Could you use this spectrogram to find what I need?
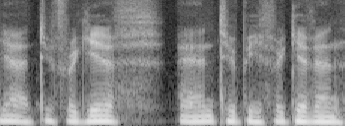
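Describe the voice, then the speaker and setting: A man with a Burmese accent talks in a somewhat breathy voice. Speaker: Buddhist podcast co-host. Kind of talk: casual podcast chat.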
